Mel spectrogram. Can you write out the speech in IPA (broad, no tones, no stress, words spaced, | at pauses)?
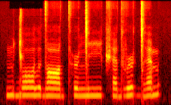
mɪɟɔː lʊdɑːd tʰə˞ŋ͡ǀiː t͡ʃʰædvə˞ ɡ͡ǀæm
